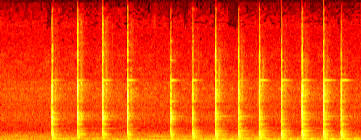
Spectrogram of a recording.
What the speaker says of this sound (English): I'm going to use a flathead screwdriver and a hammer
